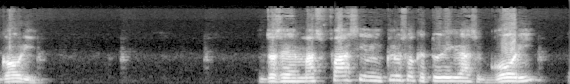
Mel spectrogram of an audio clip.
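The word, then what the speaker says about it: गौरी: Entonces ellos en su pronunciación angla te lo transliteran como Gauri. Pero se pronuncia es Gori.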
